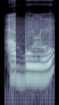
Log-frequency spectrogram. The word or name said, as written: Abolo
